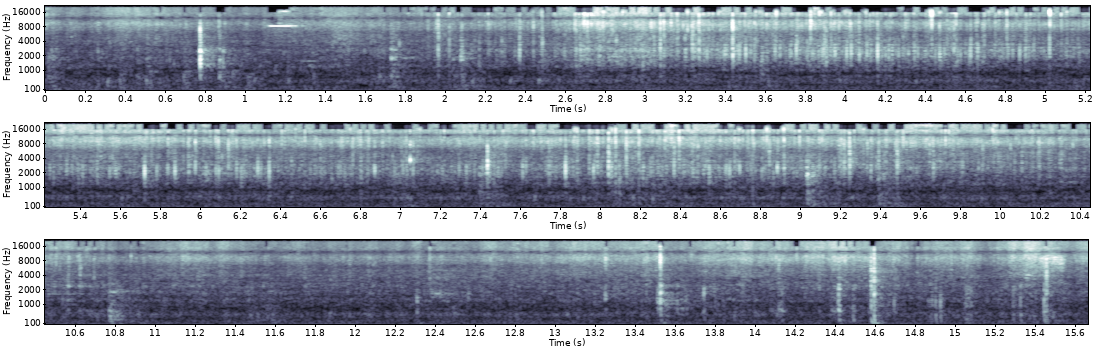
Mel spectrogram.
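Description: Onions frying in a pan for a budget meal prep, a steady soft sizzle and crackle at moderate distance, continuous with occasional louder pops, no talking.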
